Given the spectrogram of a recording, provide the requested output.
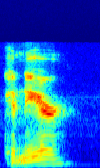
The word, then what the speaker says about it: Kinnear: Jesse Buckley and Rory Kinnear. Is that how you say it? – Yeah.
